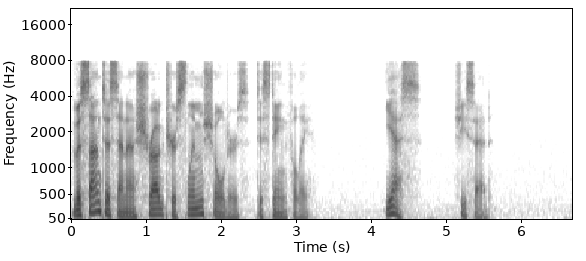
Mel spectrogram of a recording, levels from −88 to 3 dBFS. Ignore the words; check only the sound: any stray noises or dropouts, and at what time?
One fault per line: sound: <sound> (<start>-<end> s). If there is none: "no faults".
no faults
